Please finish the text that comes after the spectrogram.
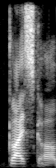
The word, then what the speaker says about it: Gliscor: I actually quite like, I don't know how it's pronounced. Gliscor? Gliscor, that's it.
